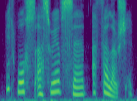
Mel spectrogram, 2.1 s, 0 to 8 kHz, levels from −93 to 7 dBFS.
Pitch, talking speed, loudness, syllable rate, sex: 245 Hz, 235 wpm, -18 LUFS, 5.5 syllables/s, female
